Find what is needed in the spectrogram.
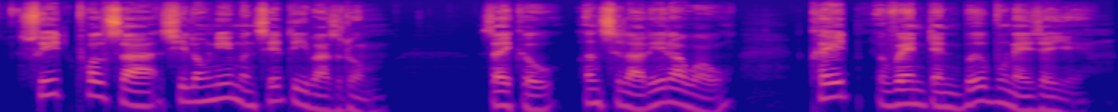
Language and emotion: Bodo, neutral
